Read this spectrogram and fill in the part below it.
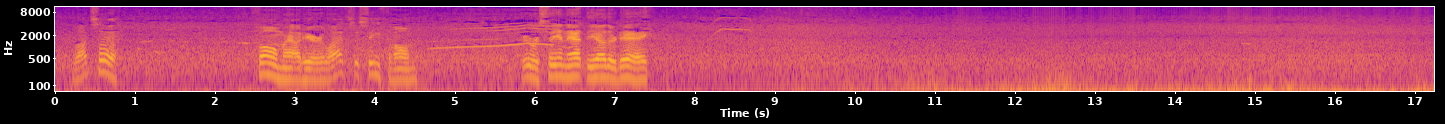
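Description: Small waves wash and break gently onto the shore.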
